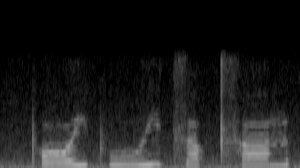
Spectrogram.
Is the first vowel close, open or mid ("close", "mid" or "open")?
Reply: mid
